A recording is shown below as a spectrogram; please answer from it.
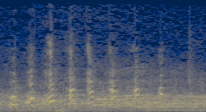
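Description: A woman laughing in a run of short, quick bursts, about five a second, that trail off near the end.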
